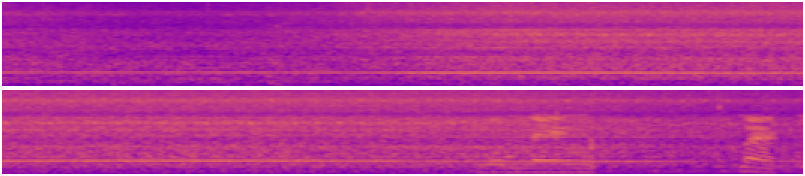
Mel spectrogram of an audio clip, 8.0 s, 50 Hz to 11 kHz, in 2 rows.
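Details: Car whose A/C stops cooling at red lights, after adding a 12 V extra fan on the A/C condenser, engine running with A/C on in hot weather: even idle with a strong steady airflow rush; condenser fan running normally.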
